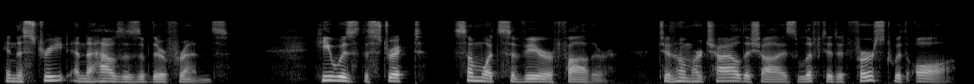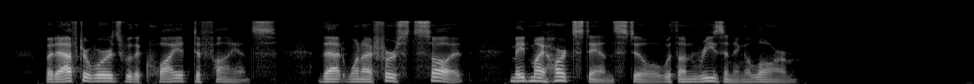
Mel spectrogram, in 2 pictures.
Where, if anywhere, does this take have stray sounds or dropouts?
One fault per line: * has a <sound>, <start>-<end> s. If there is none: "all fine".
all fine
